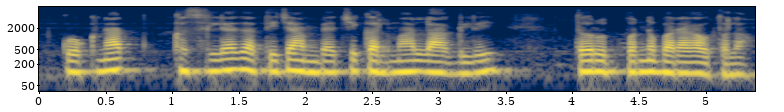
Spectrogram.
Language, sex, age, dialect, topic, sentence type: Marathi, male, 41-45, Southern Konkan, agriculture, question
